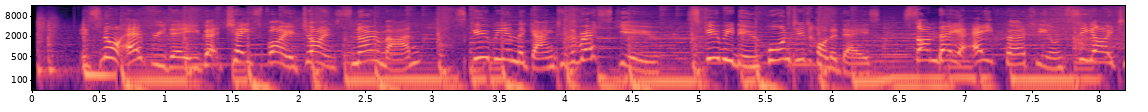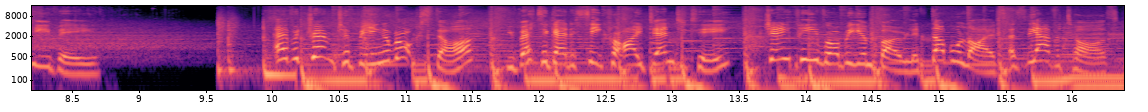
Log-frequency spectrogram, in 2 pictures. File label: continuity; CITV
